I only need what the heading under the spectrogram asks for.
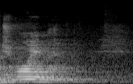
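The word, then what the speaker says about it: Träume: Our next tune, many ways, we've experimented with many different ways of pronouncing this tune. I think we've decided on Traume, and it means dreams.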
